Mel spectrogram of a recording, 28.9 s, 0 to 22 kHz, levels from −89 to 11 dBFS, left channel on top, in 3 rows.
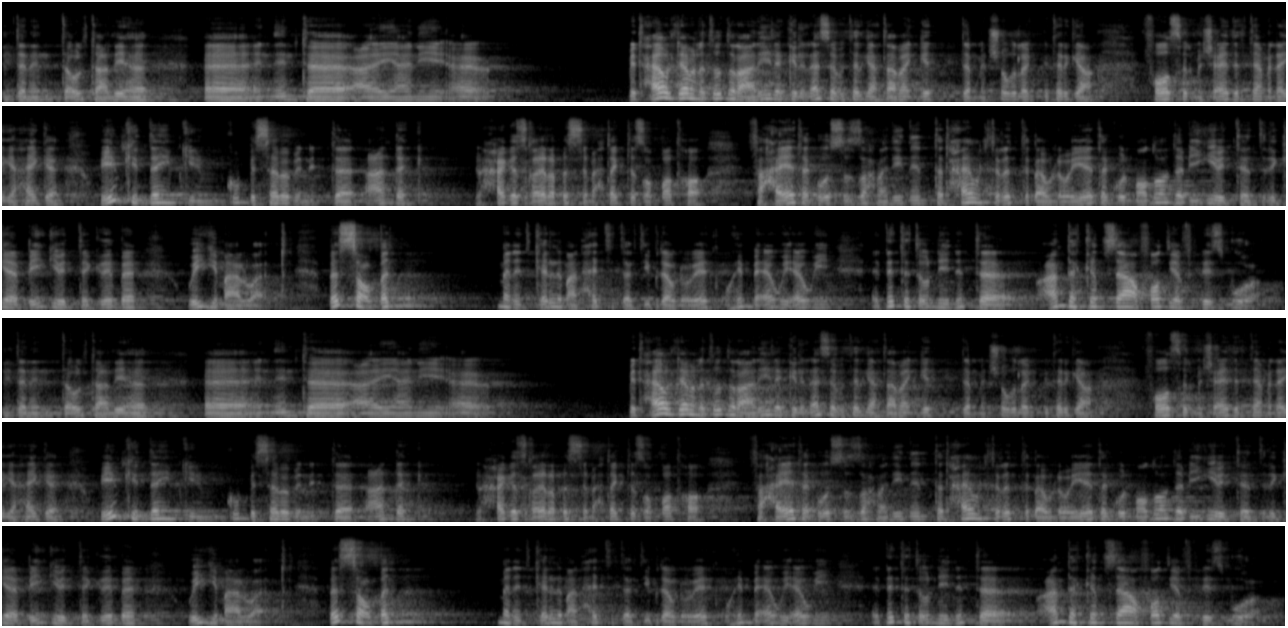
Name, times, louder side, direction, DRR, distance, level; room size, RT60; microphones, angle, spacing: voice 1, 0.0-3.7 4.7-12.7 13.2-22.4 23.0-28.7, left 2 dB, 25° left, 10 dB, 0.8 m, -37 dB
28.5 x 20.5 x 6.6 m, 1.2 s
head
